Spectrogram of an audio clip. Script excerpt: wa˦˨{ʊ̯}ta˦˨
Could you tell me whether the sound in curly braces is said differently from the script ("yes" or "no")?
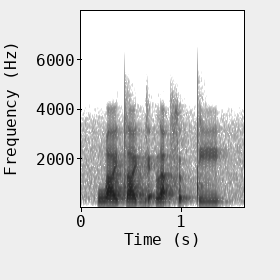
yes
